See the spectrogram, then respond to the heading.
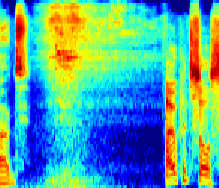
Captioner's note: graphics whooshing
